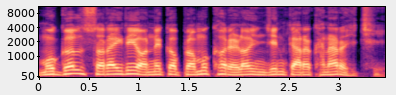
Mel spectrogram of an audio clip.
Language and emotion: Odia, neutral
